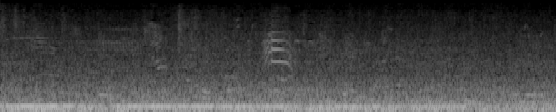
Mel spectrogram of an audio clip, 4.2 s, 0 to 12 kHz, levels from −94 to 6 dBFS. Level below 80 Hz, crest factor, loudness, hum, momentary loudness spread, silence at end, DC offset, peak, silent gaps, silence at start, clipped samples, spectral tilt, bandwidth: -38 dBFS; 12 dB; -33 LUFS; none; 6 LU; 0 s; under 0.1%; -18 dBFS; none; 0 s; under 0.1%; -8 dB/octave; 7.6 kHz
